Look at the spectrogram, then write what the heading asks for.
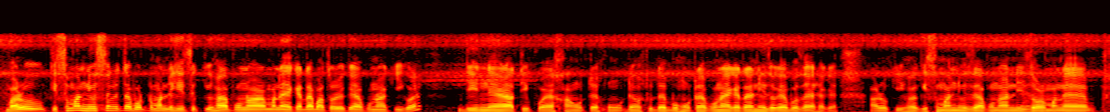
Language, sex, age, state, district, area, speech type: Assamese, male, 45-60, Assam, Morigaon, rural, spontaneous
